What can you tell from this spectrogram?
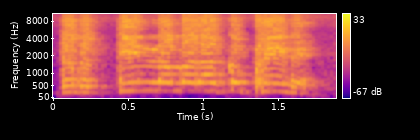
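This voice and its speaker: A man's voice: very high-pitched, normal speed, bright, forceful tone. A man teaching an online class, drilling each point with repeated rhetorical questions. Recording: distant mic with faint background noise.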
